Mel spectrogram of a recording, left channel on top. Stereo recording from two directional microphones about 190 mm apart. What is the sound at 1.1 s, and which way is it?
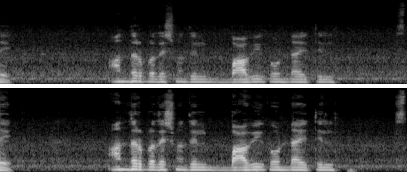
A man's voice, 20° right (ahead or behind).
